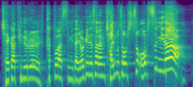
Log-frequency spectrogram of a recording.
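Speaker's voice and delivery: recruit's shouted report, climbing high at the end; imagined loud confession. Pretend. Recruit owning up to the instructor, mock-brave shout. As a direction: build to a loud military shout, stretching the last word.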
